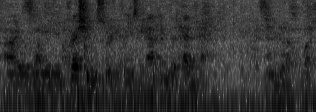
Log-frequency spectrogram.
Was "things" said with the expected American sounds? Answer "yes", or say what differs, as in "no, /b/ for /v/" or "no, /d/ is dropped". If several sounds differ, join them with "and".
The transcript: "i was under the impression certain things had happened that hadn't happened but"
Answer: yes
